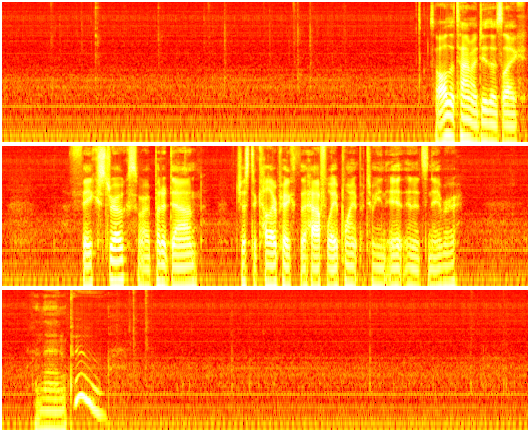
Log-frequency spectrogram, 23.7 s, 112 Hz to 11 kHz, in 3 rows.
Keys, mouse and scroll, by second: 0.8 click, 0.9 [, 1.2 [, 3.1 click, 3.4 ], 4.4 click, 4.7 ], 6.2 ], 10.5 click, 11.9 click, 14.5 [, 17.5 [, 17.7 [.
